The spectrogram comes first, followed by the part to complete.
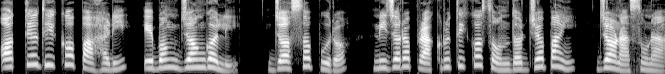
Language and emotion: Odia, neutral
